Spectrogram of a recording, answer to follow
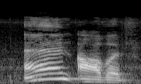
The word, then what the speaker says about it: hour: Now you go for, before words begins with silent H but sounds as vowel. Example, an hour. It's not hour, it's hour. An hour. An honorable man.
